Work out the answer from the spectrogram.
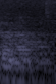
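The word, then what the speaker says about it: Beuno: It looks like Bueno, but I know there's no way that's how you pronounce it. – Buna. – Buna? – Buna.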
